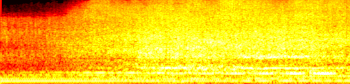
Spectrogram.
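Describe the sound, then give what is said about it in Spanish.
A Rolls-Royce car engine, used as a staged sound effect, runs as a steady, fairly loud low drone with layered humming harmonics, unbroken from start to end with no voices. “Calimán acciona el switch de encendido, poniendo en marcha el lujoso Rolls Royce propiedad de Ferrison. Controla el volante sorteando el camino entre los jardines hasta cruzar las rejas de la mansión.”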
